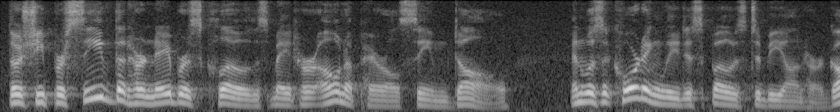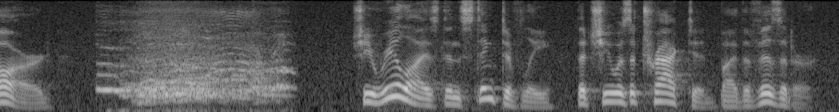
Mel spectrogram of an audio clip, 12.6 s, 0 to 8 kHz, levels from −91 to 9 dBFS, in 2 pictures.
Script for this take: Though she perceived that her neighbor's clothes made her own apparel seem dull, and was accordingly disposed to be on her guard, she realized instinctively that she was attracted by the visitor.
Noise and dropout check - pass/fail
fail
